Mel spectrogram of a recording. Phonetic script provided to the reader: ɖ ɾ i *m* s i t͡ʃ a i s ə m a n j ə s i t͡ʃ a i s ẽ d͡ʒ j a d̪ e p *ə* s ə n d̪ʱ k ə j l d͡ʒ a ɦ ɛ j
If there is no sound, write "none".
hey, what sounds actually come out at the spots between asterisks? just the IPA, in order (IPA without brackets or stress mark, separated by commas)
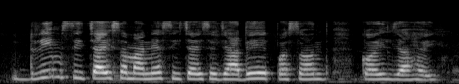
m, ə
